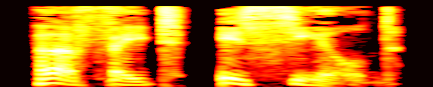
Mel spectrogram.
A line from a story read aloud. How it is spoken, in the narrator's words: Othan growled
